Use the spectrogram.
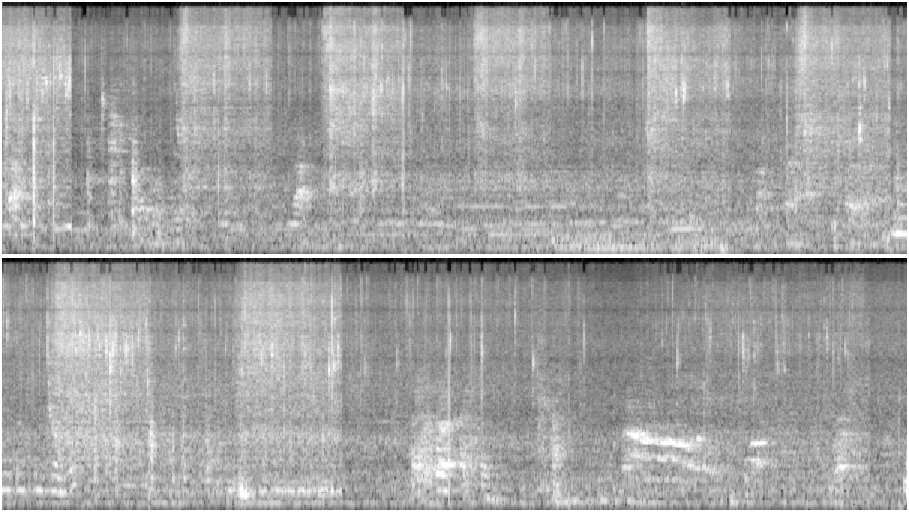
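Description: Battered mustard-flower fritters fry in hot oil in a wok, giving a loud, close, continuous sizzle with rising and falling bursts as pieces go in and are stirred. Faint voice-like tones appear near the end.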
